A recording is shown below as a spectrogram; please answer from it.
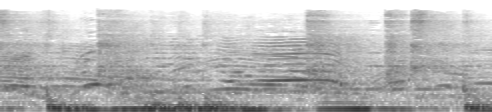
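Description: Crowd of young spectators cheering and shouting over loud dance music with a heavy bass beat.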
